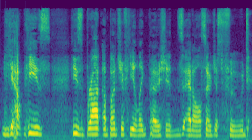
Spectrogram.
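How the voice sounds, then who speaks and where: A man runs a tabletop game as game master, talking slowly. He is relaxed and laughs easily. His voice is slightly high.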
